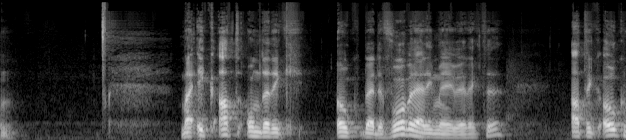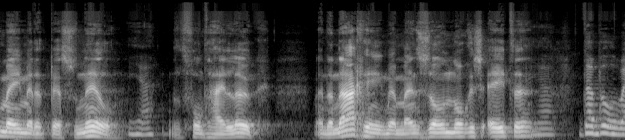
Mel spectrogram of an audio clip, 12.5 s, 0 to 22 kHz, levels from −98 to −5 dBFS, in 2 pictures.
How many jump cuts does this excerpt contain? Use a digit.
0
